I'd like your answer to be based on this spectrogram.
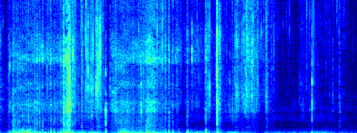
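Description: A utility knife blade scrapes and shaves a solid, hand-sized light blue bar of soap into curls. The strokes come as uneven, crisp, papery tearing and crinkling rasps with bright high hiss and a soft low rumble. A few sharp snaps stand out before the scraping thins and fades.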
